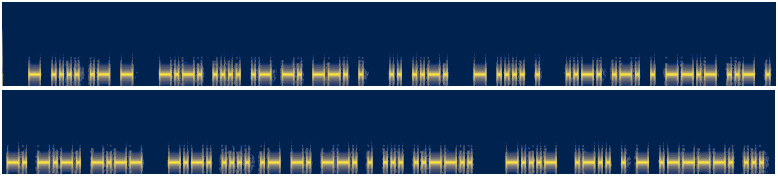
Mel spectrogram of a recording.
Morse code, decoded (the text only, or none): THAT CHANGE IF THE FREQUENCY CHANGES? <BT> LET'S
